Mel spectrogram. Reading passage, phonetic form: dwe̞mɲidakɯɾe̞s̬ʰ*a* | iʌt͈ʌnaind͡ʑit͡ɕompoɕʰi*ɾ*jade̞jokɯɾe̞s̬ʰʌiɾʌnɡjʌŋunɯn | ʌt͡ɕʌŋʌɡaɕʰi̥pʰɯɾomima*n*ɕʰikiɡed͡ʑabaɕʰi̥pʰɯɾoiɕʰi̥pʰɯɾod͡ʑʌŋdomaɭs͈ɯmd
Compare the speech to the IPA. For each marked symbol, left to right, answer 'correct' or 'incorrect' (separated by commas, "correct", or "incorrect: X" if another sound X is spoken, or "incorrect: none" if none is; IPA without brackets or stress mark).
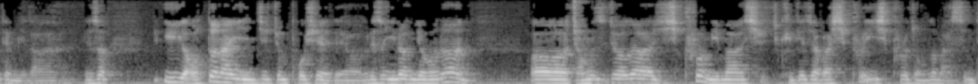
incorrect: ʌ, incorrect: none, correct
